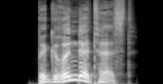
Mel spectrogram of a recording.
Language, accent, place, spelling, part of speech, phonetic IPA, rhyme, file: German, Germany, Berlin, begründetest, verb, [bəˈɡʁʏndətəst], -ʏndətəst, De-begründetest.ogg
- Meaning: inflection of begründen: 1. second-person singular preterite 2. second-person singular subjunctive II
